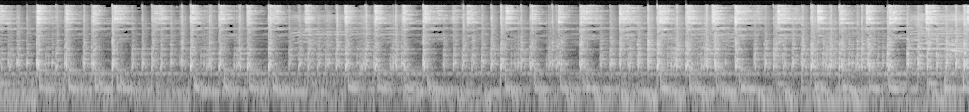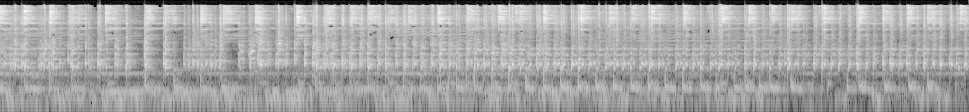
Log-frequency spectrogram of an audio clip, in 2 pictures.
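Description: Theyyam drumming: chenda drums beaten fast with sticks in a dense, unbroken rhythm, with a steady held tone underneath.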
